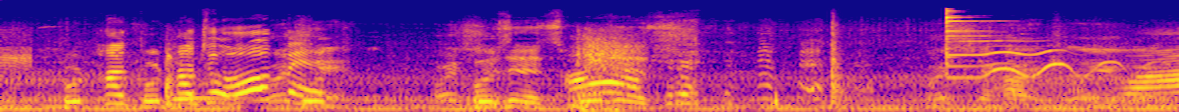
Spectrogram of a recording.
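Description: Voices talking over a steady, low, evenly pulsing hum from a classic car, which its owner explains as the vents, the fan pulling air.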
